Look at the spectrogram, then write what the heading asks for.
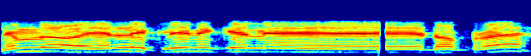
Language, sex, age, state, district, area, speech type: Kannada, male, 60+, Karnataka, Dakshina Kannada, rural, conversation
